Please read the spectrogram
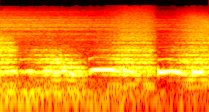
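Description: Opening of an electronic drumstep track before the drums come in: a sustained synth tone stepping between a few notes, over a hissing white-noise swell that rises and falls.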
